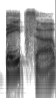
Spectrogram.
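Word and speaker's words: ביצה: Betza, with the eh vowel under the first letter, is different than bitza, bitza, with an e sound at the first letter.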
